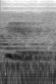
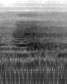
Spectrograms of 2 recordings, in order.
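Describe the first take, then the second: First: "heat" with a long ee vowel; correct pronunciation. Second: "head" as students' misreading of "heat"; short e of "head" in place of long ee; imitated mispronunciation. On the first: Shown as a demonstration. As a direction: model "heat" with ee, not the e of head. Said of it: "itu harusnya bacanya heat". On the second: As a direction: echo the learners' wrong vowel in "head". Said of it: "kalian bilang head".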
